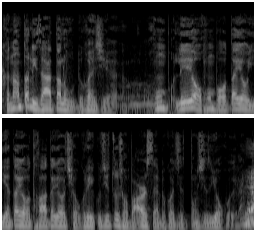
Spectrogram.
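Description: A man with a Northeastern Chinese accent, medium-pitched, very fast and animated, with lively intonation and noticeable background noise. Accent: Northeastern Mandarin dialect. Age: 30s. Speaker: radio host. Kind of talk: casual comedic radio talk show. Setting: radio studio, also livestreamed.

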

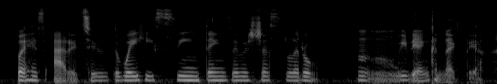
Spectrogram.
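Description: Here is a woman with a normal speaking voice and a medium pitch. She talks at a moderate pace. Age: 20s. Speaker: podcast guest. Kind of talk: casual chat. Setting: studio.

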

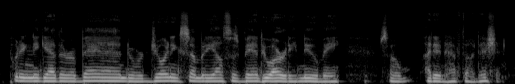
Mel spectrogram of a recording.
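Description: A dark, mellow tone with an American accent on a very clean recording with a silent background. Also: man. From outside New York City. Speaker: business coach and musician. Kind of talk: casual interview.

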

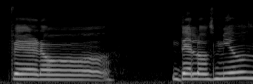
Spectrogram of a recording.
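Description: Speaking very slowly, the woman holds a fairly high pitch in a monotone, flat intonation. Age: 20s. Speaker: medical student. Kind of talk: casual chat.

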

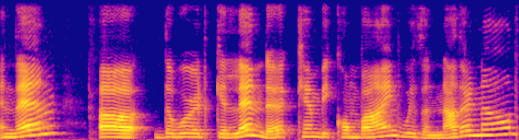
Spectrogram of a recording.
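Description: At a very slow pace, a woman speaks in a medium pitch with lively intonation. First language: German (speaking Japanese). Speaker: English school owner and teacher. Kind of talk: casual chat.

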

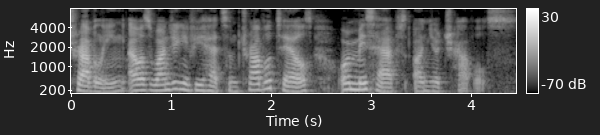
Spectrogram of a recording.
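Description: This woman has a bright, sharp tone and a medium pitch. She speaks at a fairly quick pace with ordinary pitch variation. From overseas Korean. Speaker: teacher. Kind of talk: casual chat. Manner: animated.

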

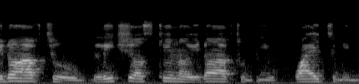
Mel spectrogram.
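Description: A man with a Ghanaian accent speaks at a medium pitch, his intonation lively. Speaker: photographer and filmmaker. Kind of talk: casual interview. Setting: video call.

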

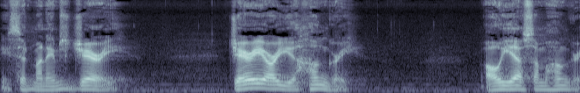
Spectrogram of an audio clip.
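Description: Fairly even in intonation, a man with a fairly low pitch speaks at a moderate pace. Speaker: podcast host and motivational speaker. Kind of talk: storytelling preacher-style lesson, recounting grandfather's story. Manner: preacherly, exhorting, warm.

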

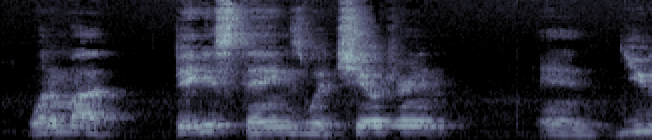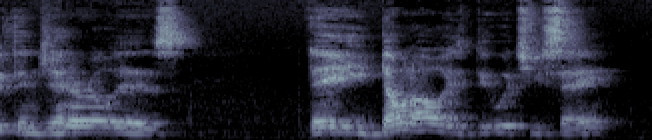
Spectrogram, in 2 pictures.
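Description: With an American accent, the speaker talks at a fairly slow pace with long, frequent pauses and ordinary pitch variation, and audible room echo surrounds the voice. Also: man. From US Midwest, Ohio (Akron inner city). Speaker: real estate investor and charity founder. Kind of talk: interview.

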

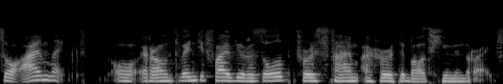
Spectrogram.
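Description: A woman with a Russian accent speaks at a fairly slow pace. Her pitch is very deep for a woman, and her intonation stays fairly even. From Ukraine. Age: 40s. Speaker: author and abuse survivor. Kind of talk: testimony.

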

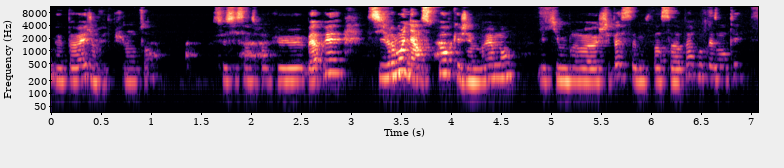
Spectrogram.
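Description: Against noticeable background noise, a woman speaks very fast at a medium pitch with ordinary pitch variation. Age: 20s. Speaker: motion design student. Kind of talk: casual chat.

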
